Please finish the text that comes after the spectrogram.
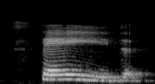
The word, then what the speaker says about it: stayed: Então, não é listened, called, stayed. É listened, called, stayed. Fala o verbo e coloca um de.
